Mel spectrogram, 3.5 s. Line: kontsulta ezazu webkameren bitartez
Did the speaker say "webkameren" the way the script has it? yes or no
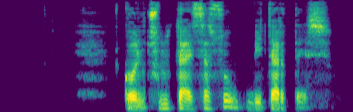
no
